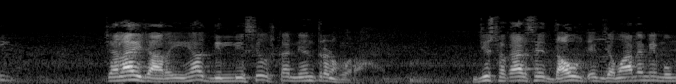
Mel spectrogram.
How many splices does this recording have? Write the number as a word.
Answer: zero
